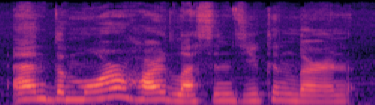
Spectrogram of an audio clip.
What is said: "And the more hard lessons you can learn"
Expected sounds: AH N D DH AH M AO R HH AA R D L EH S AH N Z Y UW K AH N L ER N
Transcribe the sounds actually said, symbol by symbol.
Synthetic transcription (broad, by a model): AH N DH AH M AO R HH AA R D L EH S AH N Z Y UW K AH N L ER N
